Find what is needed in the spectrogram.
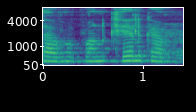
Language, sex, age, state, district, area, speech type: Maithili, female, 30-45, Bihar, Samastipur, rural, spontaneous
